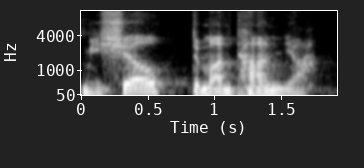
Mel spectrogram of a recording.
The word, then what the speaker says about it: Michel de Montaigne: I'm going to try and pronounce his name right. It was Michel de Montaigne. – And, oh, that was good.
